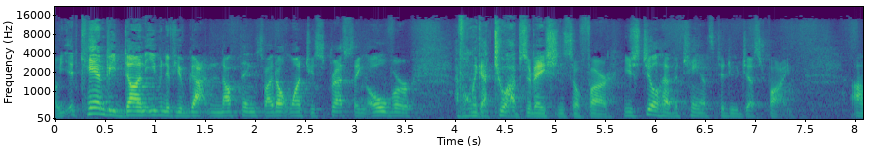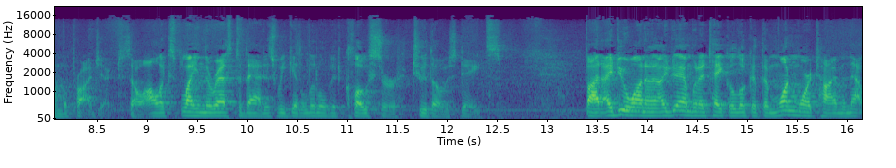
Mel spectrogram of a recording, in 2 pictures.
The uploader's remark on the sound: Live Class Lecture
